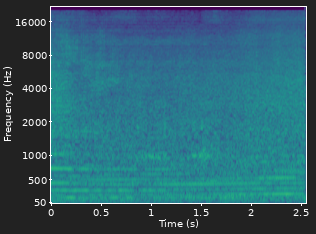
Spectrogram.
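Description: A race car in an enduro race at Langley Speedway passes by, its engine a steady, droning roar heard from a moderate distance for a couple of seconds.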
